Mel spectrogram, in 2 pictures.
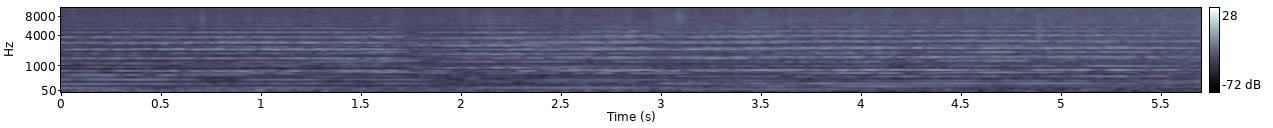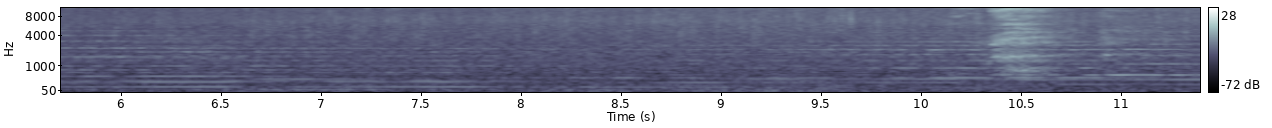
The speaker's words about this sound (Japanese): なんてひどい雷雨だ。こんな嵐見たことがない。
